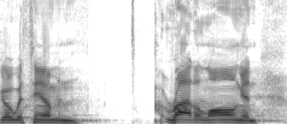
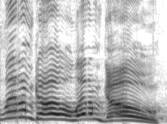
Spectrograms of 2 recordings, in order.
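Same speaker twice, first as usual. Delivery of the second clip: excited order; 9 semitones higher, 3 dB louder than usual. Retold or imitated. Eager rookie giving orders.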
